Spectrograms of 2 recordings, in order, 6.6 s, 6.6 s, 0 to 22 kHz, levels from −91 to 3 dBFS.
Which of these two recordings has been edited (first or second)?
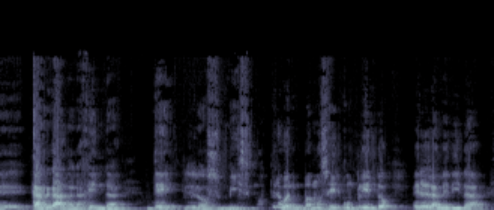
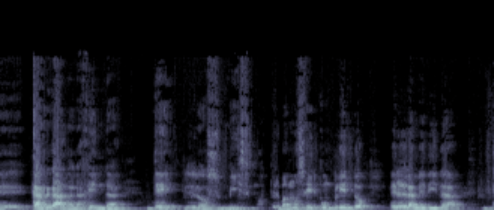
second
